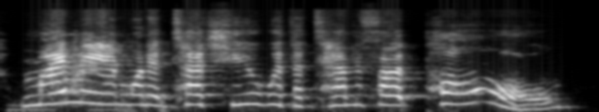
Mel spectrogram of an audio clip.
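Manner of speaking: very high, squeaky put-on voice.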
